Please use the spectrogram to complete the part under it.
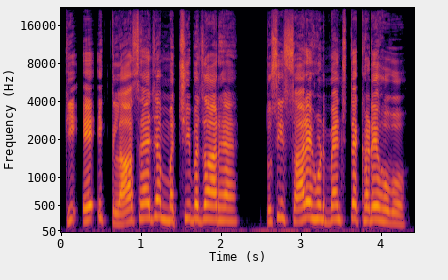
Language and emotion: Punjabi, angry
